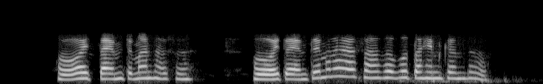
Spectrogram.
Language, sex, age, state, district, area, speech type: Santali, female, 18-30, Jharkhand, Seraikela Kharsawan, rural, conversation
